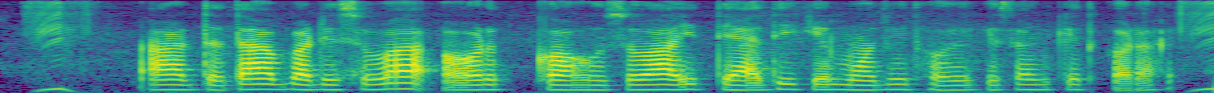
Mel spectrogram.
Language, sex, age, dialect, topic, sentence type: Magahi, female, 18-24, Western, agriculture, statement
